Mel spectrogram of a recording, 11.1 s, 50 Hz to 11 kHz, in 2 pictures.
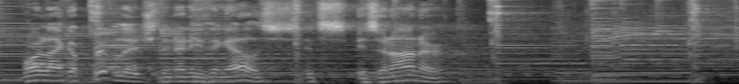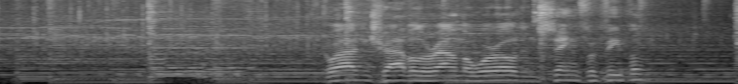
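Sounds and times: band playing soft held chords: 0.0 - 11.0.

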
